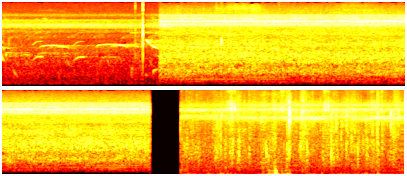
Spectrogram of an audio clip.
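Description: Rainforest ambience: a few short bird calls for the first two seconds, then a steady high-pitched insect chorus. After a brief cut to silence, footsteps crunch on a leaf-littered dirt trail under the insect chorus.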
